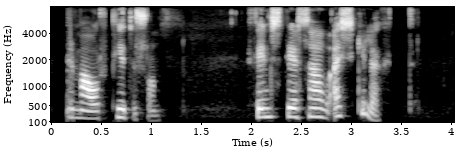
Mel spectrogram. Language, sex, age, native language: Icelandic, female, 40-49, Icelandic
